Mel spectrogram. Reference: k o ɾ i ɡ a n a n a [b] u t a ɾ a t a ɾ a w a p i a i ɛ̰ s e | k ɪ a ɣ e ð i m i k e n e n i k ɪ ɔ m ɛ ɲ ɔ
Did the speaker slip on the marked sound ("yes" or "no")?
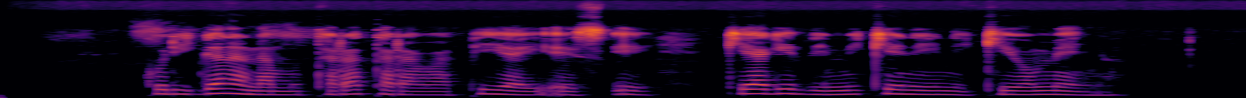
yes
